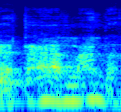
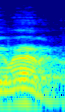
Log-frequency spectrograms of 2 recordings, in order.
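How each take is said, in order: First: Both t sounds are clearly pronounced. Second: Neither t sound is pronounced. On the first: The speaker calls it wrong. "too much" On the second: The speaker calls it right. "both T's are silent"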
